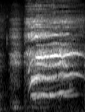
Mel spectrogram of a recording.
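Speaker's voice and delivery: high laughing cry of emotion; moved laugh-cry. Real, not acted.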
